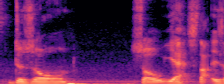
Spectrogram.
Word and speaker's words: DAZN: I have said for ages, it's DAZN, it's DAZN. And everyone was correcting me in the chat. Everybody was saying, it's DAZN. What are you calling it DAZN for? You grandpa, you old-timer. It's DAZN. That's how it's pronounced.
